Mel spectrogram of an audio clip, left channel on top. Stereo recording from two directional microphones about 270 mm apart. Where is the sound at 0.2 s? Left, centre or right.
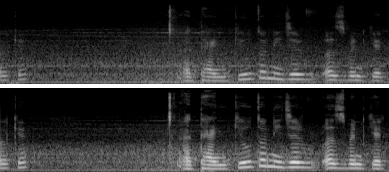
Right.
